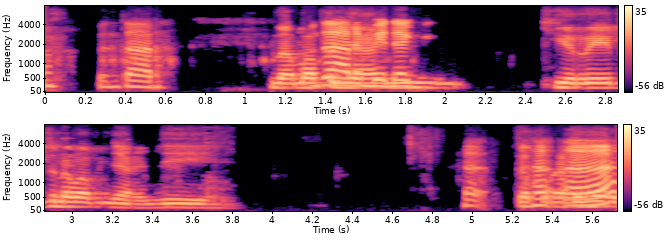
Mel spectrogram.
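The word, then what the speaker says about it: きれい: Karena dalam pengucapannya dia tidak tegas i, tapi dia seperti panjang. Kire, yume, makanya dia masuk ke kata sifat na.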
